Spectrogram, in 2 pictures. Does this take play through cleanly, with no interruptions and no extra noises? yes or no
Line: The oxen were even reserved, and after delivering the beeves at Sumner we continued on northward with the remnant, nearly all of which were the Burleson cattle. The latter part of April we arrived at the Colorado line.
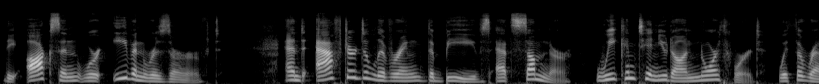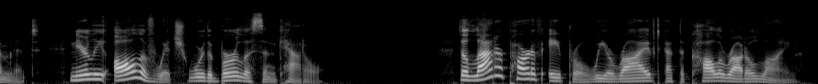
yes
